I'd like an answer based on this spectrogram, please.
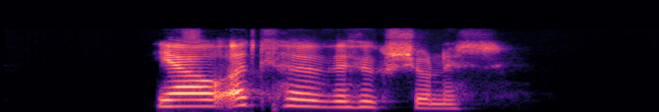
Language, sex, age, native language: Icelandic, female, 20-29, Icelandic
